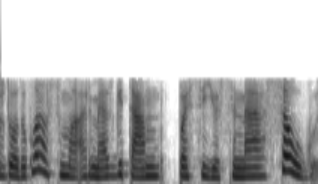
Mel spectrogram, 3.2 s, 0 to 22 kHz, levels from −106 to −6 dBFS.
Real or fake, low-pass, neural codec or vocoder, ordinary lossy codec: fake; 3.6 kHz; codec, 16 kHz, 4.8 kbps, FACodec; AAC, 32 kbps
